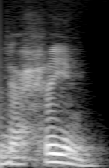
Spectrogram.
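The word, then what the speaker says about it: الجحيم: Jahim hanya ha besar apa kecil? Ha kecil di sini. Ya, maka ditipiskan, ya. Atau lebih mudahnya dia ha gepeng, maka digepengkan tenggorokan. Tempat keluarnya juga dari tengah tenggorokan.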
